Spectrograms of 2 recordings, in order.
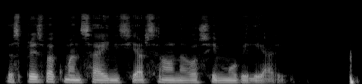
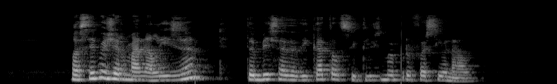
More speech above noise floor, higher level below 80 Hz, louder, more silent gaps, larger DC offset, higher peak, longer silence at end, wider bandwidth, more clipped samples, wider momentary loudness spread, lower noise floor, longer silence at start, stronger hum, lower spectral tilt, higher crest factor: about the same, 50 dB vs 47 dB; first, -46 dBFS vs -78 dBFS; about the same, -29 LUFS vs -27 LUFS; neither; neither; second, -12 dBFS vs -8 dBFS; second, 0.05 s vs 0.85 s; about the same, 11.5 kHz vs 11.5 kHz; neither; second, 5 LU vs 10 LU; first, -79 dBFS vs -74 dBFS; second, 0.05 s vs 0.7 s; neither; first, -6 dB/octave vs -4.5 dB/octave; about the same, 18 dB vs 20 dB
